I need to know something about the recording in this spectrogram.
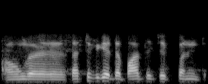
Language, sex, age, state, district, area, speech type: Tamil, male, 18-30, Tamil Nadu, Virudhunagar, urban, conversation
